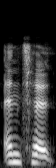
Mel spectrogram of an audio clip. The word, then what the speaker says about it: Entenwirth: I have been talking with Verena Entenwirth, and so I'm going to say it the actual correct pronunciation, Entenwirth.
